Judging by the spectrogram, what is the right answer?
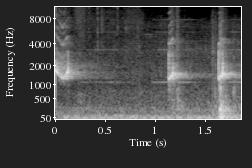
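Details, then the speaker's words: Car flip project, car unstarted since 2019 and jump-started with a booster pack: three loud, bright alarm chirps at uneven intervals over a quiet background; the alarm works properly. "the alarm Works which is a good sign let's go"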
